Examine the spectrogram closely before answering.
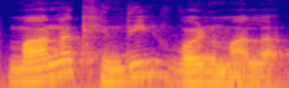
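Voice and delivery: ordinary delivery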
